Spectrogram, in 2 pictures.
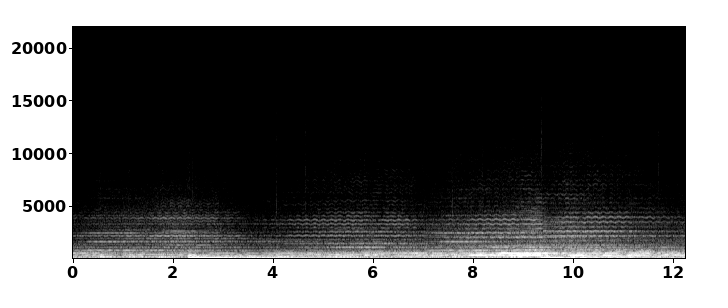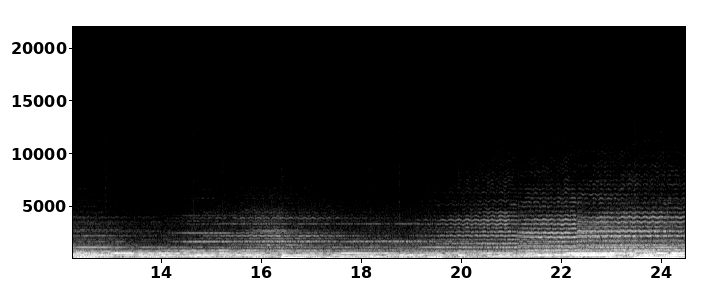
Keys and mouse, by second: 4.1 click, 4.7 Tab, 5.2 Tab, 6.6 click, 7.5 ctrl+a, 10.7 ctrl+j, 15.3 click, 15.6 Tab, 17.3 alt+z, 17.7 click, 18.8 ctrl+KP_Add, 19.0 ctrl+KP_Add, 19.2 z, 19.7 alt+z, 20.2 alt+z, 21.2 shift+d, 21.5 Escape, 22.1 g, 22.3 y, 23.3 KP_7.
